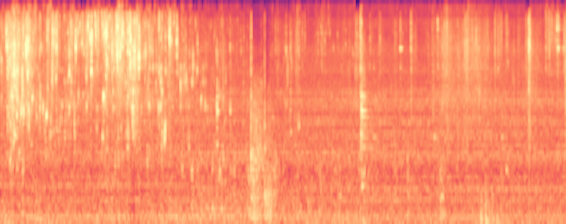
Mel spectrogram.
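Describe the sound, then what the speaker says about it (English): Water runs steadily from a tap into a sink while a flower vase is refilled, a constant loud splashing rush with small gurgles throughout. "I'm gonna go ahead and replace the water just so it lasts a little bit longer"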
